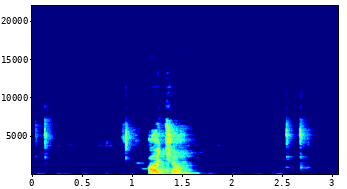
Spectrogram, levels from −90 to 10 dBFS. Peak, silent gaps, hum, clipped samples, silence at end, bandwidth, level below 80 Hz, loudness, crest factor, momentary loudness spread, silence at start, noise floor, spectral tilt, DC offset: -4 dBFS; 2.12-2.18 s, 2.32-2.36 s; none; under 0.1%; 0.35 s; 7.6 kHz; -74 dBFS; -22 LUFS; 24 dB; 24 LU; 0.9 s; -79 dBFS; -4.5 dB/octave; under 0.1%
